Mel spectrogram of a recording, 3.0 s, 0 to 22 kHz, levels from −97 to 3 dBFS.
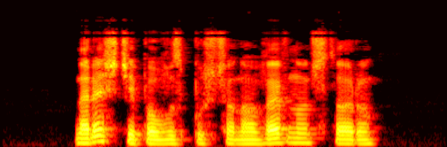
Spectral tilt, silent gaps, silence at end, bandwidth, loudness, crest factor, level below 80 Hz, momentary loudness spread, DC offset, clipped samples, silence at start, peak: -4.5 dB/octave; none; 0.45 s; 9.6 kHz; -19 LUFS; 18 dB; -62 dBFS; 7 LU; under 0.1%; under 0.1%; 0.5 s; -2 dBFS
